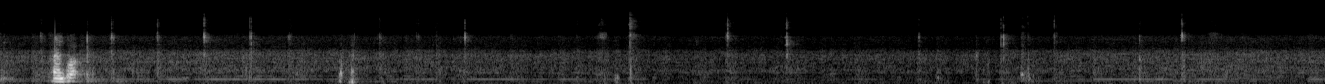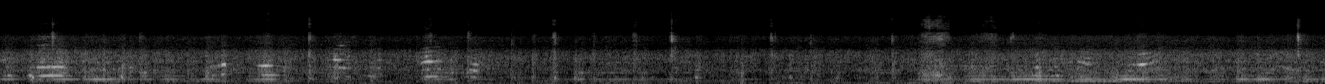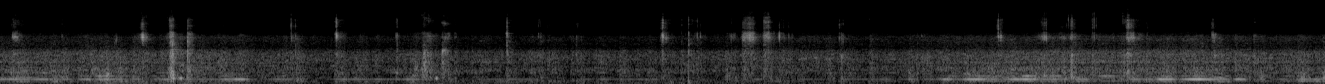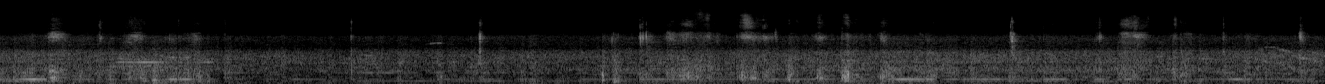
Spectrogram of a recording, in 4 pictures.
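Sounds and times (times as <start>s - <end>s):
person chewing food: 33.1s - 35.0s, 45.8s - 48.8s.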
